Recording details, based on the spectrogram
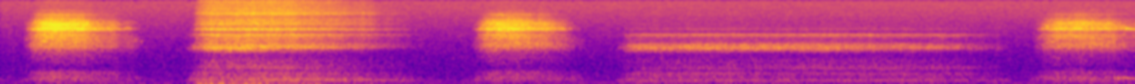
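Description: Slow, audible yoga breathing during a gentle hip-opening practice: three long inhales and exhales in an even rhythm, airy and close, in an otherwise quiet room.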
